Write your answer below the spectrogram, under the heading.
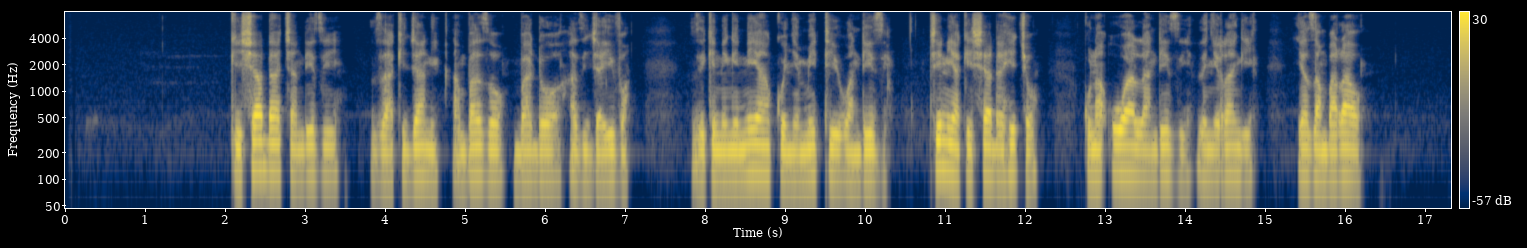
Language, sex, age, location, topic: Swahili, male, 25-35, Nairobi, health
